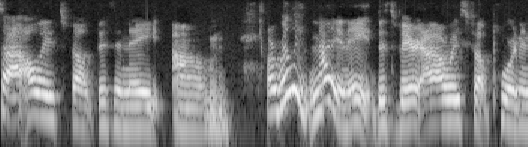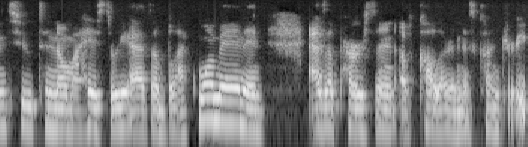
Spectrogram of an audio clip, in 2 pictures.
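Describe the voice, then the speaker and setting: A woman speaks with an American accent at a fairly low pitch. Her pitch varies in an ordinary way and her loudness stays very even. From US South, Decatur, Georgia (Atlanta). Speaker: magazine editor and entrepreneur. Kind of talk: interview. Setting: podcast. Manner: fast, chatty with many fillers.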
